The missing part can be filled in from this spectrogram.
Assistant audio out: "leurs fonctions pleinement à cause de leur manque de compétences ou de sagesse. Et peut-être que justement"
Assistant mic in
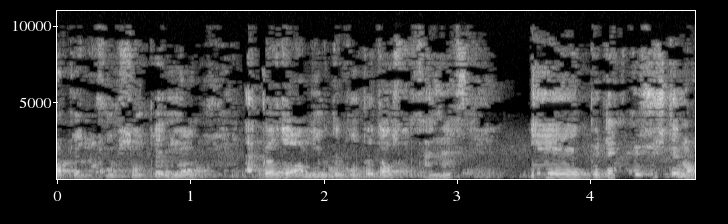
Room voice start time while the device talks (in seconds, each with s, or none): none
